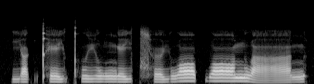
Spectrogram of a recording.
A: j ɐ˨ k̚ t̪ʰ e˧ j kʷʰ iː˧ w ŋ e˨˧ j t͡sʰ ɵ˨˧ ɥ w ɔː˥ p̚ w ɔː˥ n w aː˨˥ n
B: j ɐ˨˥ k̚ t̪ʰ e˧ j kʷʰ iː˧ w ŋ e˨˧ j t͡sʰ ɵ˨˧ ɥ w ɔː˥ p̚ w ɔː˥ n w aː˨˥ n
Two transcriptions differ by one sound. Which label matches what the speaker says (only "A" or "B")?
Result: B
